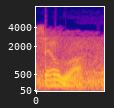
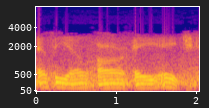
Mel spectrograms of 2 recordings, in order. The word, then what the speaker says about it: Selrah: My real name is Selrah, S-E-L-R-A-H. I put a C in front of it, spell it backwards, and it makes.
